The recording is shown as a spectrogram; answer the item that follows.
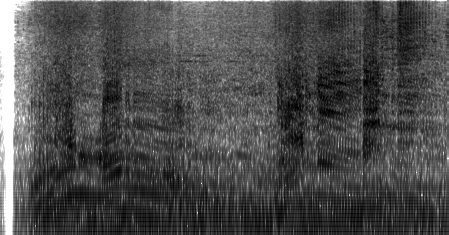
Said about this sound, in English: Hundreds of bikers came from across Nevada and California to take part in the ride. They drove through Reno and Virginia City.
